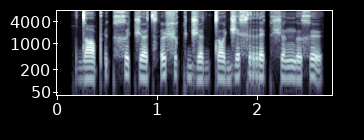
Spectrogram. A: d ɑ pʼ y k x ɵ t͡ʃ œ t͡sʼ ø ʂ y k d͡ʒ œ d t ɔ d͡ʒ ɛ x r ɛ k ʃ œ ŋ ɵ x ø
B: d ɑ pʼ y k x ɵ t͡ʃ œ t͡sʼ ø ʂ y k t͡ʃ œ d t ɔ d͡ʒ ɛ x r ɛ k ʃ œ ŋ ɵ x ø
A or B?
A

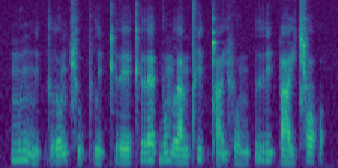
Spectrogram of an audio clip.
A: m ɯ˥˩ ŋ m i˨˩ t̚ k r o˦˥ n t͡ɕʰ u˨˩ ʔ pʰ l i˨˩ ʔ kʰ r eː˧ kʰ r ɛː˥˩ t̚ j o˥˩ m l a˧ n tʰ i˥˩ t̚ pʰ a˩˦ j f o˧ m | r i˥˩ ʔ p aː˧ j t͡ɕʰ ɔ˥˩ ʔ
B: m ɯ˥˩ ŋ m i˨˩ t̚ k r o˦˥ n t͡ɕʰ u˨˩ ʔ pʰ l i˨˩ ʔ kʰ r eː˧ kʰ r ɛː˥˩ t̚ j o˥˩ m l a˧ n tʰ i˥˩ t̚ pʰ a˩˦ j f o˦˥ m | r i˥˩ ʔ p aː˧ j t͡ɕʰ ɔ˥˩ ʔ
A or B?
A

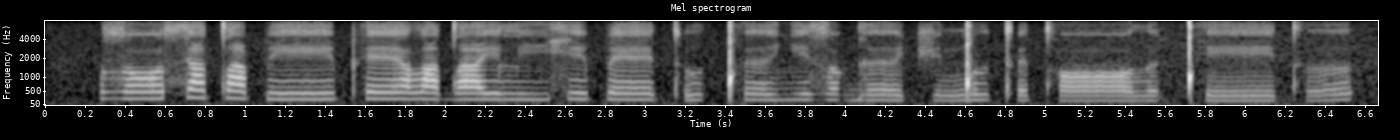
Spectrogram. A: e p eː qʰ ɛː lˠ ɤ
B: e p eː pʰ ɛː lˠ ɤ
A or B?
B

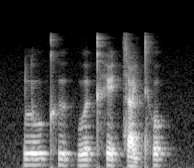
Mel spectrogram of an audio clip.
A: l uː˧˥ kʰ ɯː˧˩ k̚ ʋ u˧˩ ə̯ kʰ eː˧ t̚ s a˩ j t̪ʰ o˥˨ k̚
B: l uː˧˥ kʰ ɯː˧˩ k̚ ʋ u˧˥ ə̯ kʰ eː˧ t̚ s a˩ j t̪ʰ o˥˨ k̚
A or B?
B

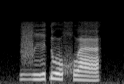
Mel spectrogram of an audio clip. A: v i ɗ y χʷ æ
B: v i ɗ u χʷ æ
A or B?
B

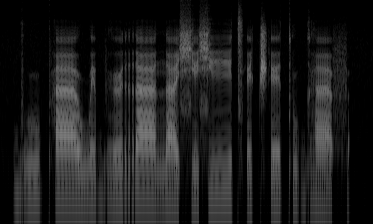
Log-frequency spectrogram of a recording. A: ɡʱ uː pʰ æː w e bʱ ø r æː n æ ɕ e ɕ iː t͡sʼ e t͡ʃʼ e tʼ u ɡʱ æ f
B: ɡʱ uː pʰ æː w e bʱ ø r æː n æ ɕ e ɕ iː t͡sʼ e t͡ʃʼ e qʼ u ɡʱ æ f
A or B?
A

